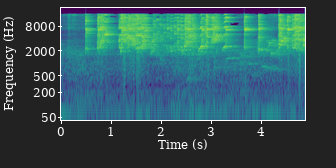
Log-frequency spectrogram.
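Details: Several lovebirds in breeding season keep up near-continuous shrill, raspy chattering and squeaks, loud and high-pitched, with brief gaps between bursts.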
